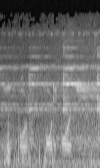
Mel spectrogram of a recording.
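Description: Diesel locomotive engines rumbling steadily at low throttle as the light engine rolls slowly toward the camera, under a crew radio call of the signal.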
